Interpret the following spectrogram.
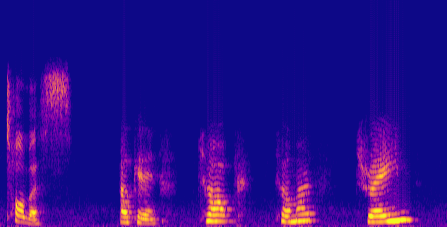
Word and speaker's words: Thomas: It's actually just a T sound, Carmen, so it's Thomas.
